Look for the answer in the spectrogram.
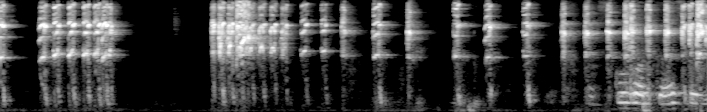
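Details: Parrot chattering: a fast burst of high chirps, a pause of about a second, then a long series of sharp repeated chirps, ending with a lower, rougher chattering sound.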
